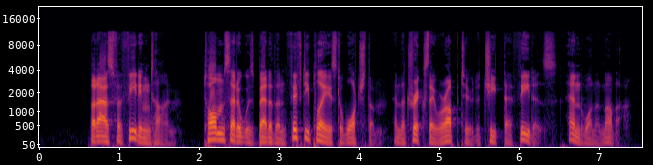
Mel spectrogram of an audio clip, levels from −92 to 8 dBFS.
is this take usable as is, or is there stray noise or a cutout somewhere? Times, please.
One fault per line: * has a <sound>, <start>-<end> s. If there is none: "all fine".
all fine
